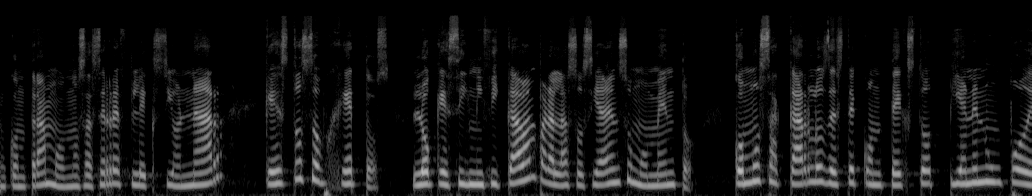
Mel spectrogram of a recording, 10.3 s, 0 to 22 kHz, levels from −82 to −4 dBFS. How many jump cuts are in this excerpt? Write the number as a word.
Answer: one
